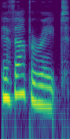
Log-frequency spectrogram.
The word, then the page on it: evaporate: American English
